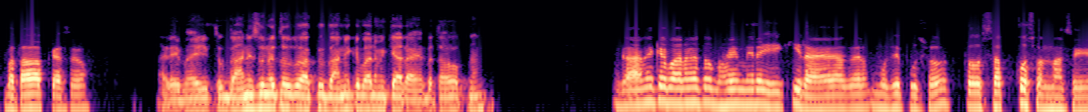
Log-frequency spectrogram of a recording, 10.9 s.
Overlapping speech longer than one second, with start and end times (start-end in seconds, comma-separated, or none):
none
